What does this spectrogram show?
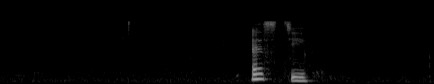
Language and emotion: Russian, neutral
